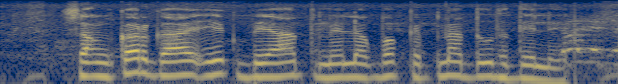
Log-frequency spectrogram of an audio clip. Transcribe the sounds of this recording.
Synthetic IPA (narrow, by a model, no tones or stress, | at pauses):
səŋkəɾɡajeːkbjaːt̪mẽləɡ̚bʱəɡ̚kɪt̪nad̪uːd̪ʱd̪ele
